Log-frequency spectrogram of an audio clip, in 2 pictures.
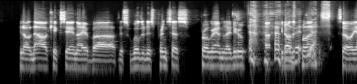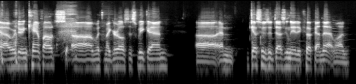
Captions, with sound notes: Tony now kicks in, I have this wilderness princess program that I do. (Laughing) Love it, yes. So yeah, we're doing camp outs with my girls this weekend, Tony and guess who's a designated cook on that one?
